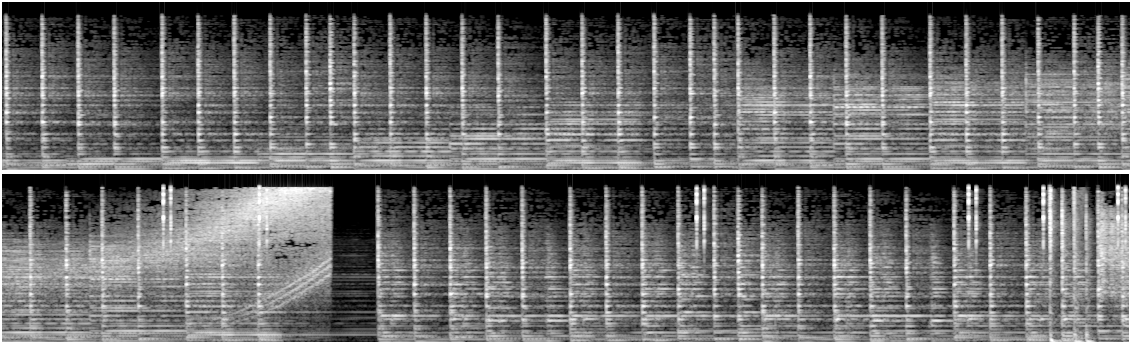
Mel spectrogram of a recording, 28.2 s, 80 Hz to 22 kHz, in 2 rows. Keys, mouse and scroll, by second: 1.3 right click, 12.9 Return.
